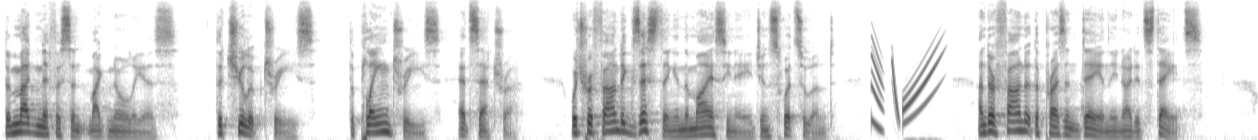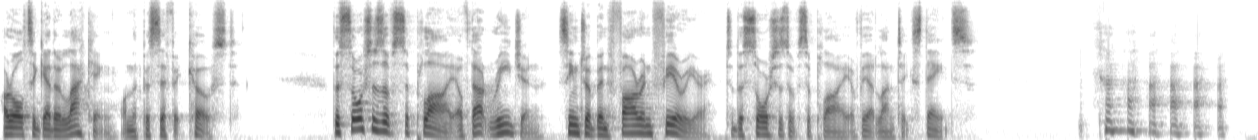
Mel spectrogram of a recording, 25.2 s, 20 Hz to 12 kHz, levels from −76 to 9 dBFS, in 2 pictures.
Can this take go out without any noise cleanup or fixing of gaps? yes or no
no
